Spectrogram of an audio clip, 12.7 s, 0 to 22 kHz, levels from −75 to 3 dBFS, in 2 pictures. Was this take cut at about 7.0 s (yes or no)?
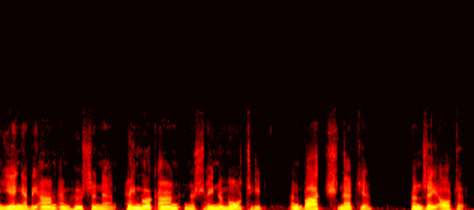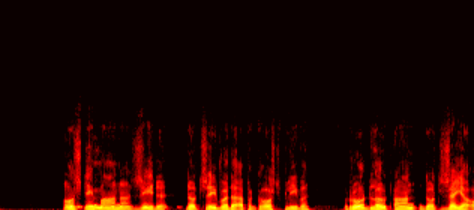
no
